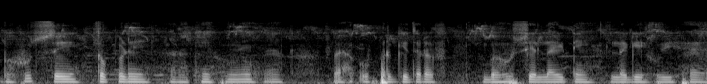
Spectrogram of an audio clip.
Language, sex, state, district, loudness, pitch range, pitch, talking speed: Hindi, male, Rajasthan, Bikaner, -24 LUFS, 110-120 Hz, 115 Hz, 135 wpm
